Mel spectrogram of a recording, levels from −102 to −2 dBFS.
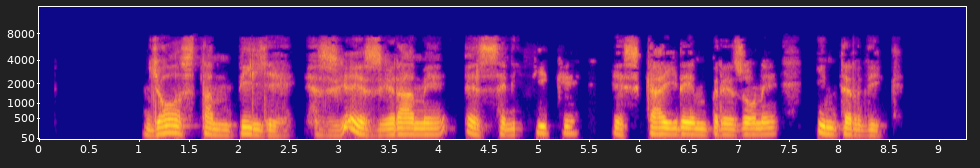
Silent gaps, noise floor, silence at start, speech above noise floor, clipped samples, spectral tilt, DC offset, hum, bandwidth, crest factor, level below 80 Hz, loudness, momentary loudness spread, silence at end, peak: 2.58-2.65 s, 4.17-4.25 s, 5.58-5.73 s, 7.63-7.77 s; under -90 dBFS; 1.05 s; over 72 dB; under 0.1%; -5 dB/octave; under 0.1%; none; 7.8 kHz; 16 dB; -58 dBFS; -18 LUFS; 11 LU; 0.7 s; -2 dBFS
